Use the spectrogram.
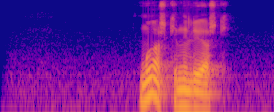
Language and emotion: Russian, neutral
